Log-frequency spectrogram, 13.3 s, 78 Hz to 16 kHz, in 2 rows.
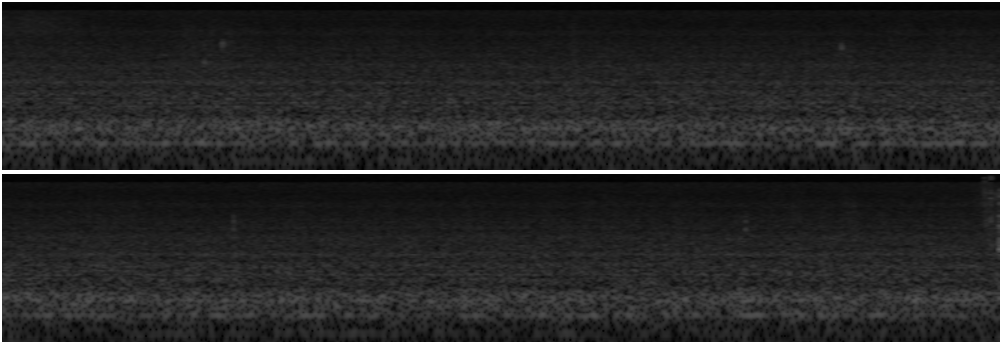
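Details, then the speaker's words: UpHere NT1207-5 RGB PC fans, PWM, running at about 1230–1300 RPM and measuring 45 dB: an even, steady airy whoosh with a faint low hum and no ticking, rattle or bearing growl. Normal fan noise. "So we're getting 45 decibels. Not too bad for this RPM."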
